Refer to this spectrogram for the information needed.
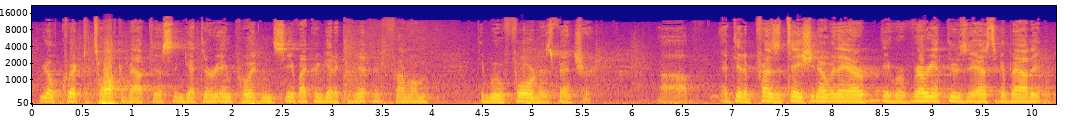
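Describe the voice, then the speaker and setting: Gravelly American man in a reverberant hall. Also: medium pitch, a little mellow, slight background noise. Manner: halting, repeats words and phrases. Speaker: local government official presenting a project to a township board. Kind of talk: public meeting presentation, unscripted explanation. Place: indoor township meeting room.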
